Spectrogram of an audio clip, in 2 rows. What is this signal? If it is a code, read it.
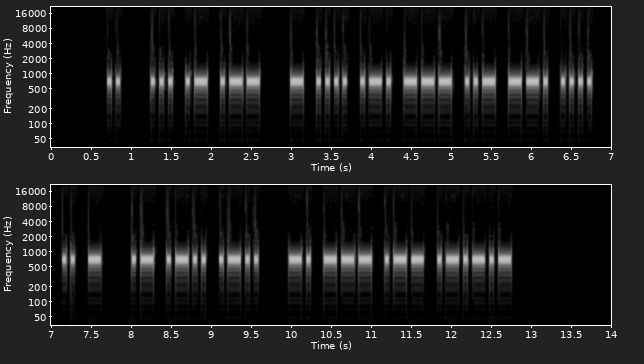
Morse code, heard as a keyed tone, about 22 wpm, 700 Hz. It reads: I SAW THROUGH IT ALL NOW.
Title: Sentences from Top 1000 Words - Review Part 1 - 22wpm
